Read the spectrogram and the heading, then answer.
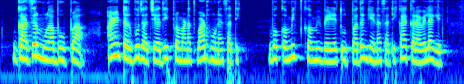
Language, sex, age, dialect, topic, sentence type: Marathi, female, 36-40, Northern Konkan, agriculture, question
